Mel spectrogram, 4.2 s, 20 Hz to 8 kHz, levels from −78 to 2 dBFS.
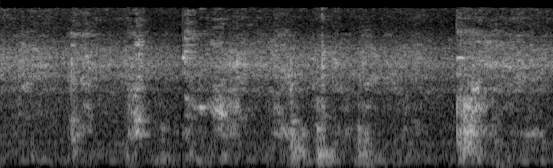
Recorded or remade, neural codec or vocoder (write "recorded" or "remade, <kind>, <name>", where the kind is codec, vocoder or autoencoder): recorded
